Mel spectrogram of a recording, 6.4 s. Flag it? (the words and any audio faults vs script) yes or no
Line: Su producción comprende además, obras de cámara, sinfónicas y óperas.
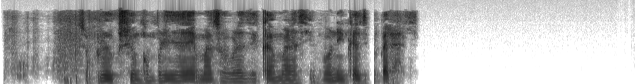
yes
